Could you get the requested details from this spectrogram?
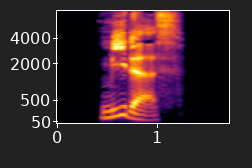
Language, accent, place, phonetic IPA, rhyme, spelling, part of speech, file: German, Germany, Berlin, [ˈmiːdɐs], -iːdɐs, Mieders, proper noun / noun, De-Mieders.ogg
- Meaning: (proper noun) a municipality of Tyrol, Austria; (noun) genitive singular of Mieder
